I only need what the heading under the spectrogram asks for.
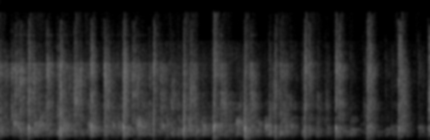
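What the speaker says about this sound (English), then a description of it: "so that we can all applaud you" Audience at a public university lecture clapping; sparse, distinct hand claps at an even, rhythmic pace, fairly close, with no voices over them.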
